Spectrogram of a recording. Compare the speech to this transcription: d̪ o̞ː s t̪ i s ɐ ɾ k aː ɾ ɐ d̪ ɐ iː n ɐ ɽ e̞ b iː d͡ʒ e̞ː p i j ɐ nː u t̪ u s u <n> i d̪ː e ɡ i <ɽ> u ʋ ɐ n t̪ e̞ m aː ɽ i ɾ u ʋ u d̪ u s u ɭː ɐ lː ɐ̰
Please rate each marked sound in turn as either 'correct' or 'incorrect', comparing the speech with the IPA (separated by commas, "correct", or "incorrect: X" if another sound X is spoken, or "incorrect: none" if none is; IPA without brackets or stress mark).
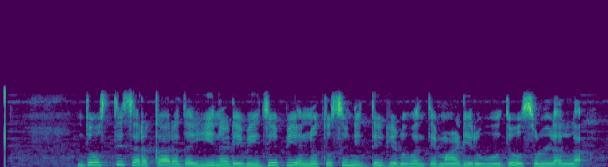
correct, correct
